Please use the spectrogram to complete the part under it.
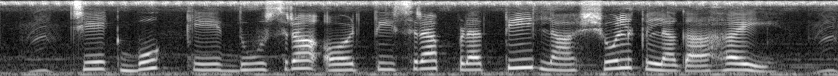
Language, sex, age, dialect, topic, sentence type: Magahi, female, 18-24, Western, banking, statement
